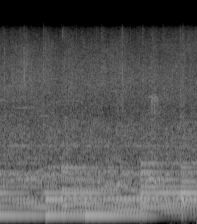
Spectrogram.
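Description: Soft sustained keyboard chords, changing about half a second in and again near the end, over a faint steady hiss.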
